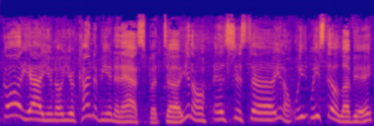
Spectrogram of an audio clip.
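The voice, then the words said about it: Friendly Canadian accent. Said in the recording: “If a Canadian was insulting you, I still think it would be pretty friendly... friendly tone”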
